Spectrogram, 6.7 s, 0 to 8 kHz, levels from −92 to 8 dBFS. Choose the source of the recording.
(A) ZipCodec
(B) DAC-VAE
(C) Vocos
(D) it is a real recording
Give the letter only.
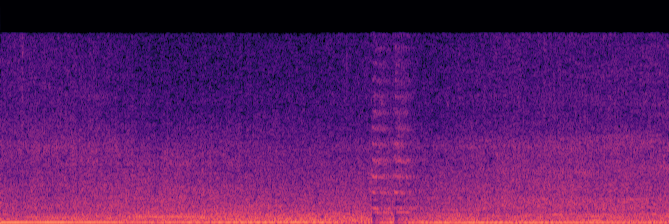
D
